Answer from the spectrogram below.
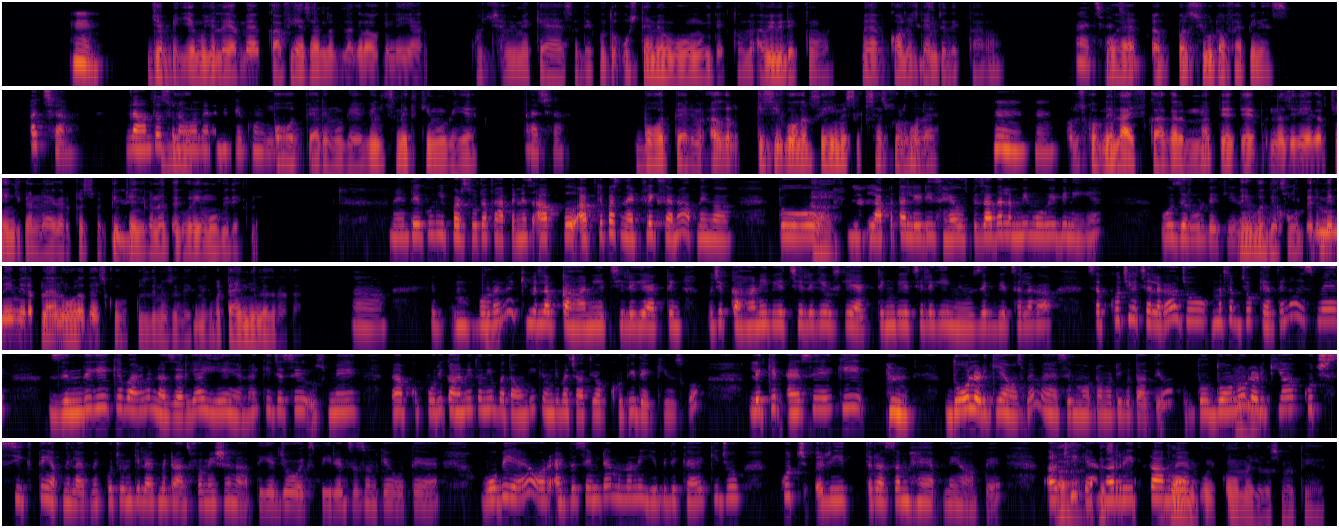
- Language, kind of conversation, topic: Hindi, unstructured, आपने आखिरी बार कौन-सी फ़िल्म देखकर खुशी महसूस की थी?
- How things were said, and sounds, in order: in English: "टाइम"; in English: "मूवी"; in English: "टाइम"; in English: "मूवी"; in English: "मूवी"; in English: "सक्सेसफुल"; in English: "लाइफ़"; in English: "चेंज"; in English: "पर्सपेक्टिव चेंज"; in English: "मूवी"; other background noise; in English: "मूवी"; tapping; unintelligible speech; in English: "प्लान"; in English: "बट टाइम"; horn; in English: "एक्टिंग"; in English: "एक्टिंग"; in English: "म्यूज़िक"; throat clearing; in English: "लाइफ़"; in English: "लाइफ़"; in English: "ट्रांसफॉर्मेशन"; in English: "एक्सपीरियेंसेज़"; in English: "एट द सेम टाइम"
